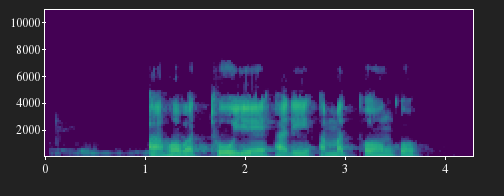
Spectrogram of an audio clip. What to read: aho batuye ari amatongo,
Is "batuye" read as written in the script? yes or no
yes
